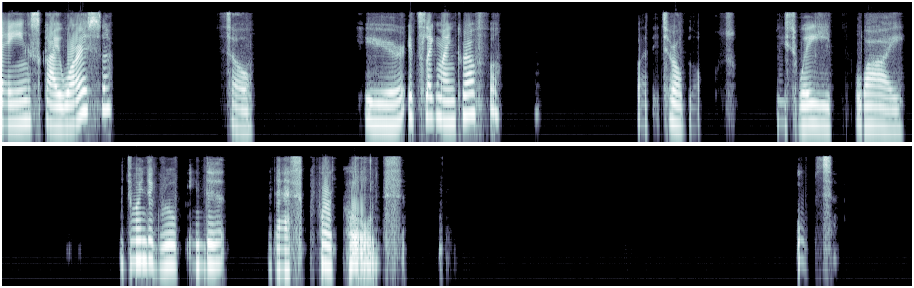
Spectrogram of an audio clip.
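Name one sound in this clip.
A young girl talks with animation close to a microphone.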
